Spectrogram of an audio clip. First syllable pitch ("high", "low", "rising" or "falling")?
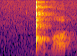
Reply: high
